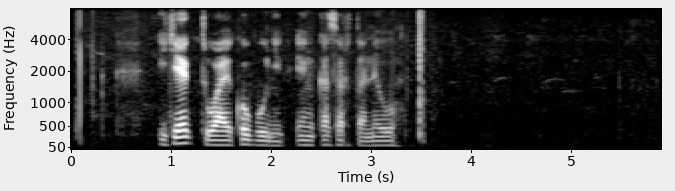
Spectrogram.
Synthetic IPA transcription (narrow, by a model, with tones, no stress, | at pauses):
ɪ˨t͡ʃɛ˦k̚tu˨wa˨jko˦bu˨ɲi˨k̚ɪ˦ŋka˦sa˨rta˨ne˦wo˦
